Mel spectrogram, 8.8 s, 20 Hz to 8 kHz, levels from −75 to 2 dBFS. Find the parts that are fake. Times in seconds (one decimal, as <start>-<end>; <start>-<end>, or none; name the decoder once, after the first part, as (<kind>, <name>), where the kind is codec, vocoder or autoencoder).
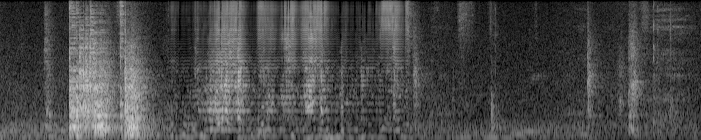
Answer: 2.1-5.1 (vocoder, BigVGAN v2)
